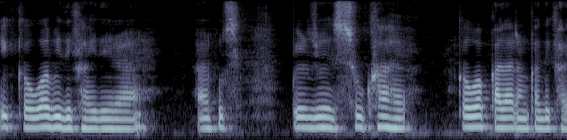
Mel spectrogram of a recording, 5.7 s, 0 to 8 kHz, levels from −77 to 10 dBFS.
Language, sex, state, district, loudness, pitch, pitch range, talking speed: Hindi, female, Uttar Pradesh, Budaun, -18 LUFS, 175 Hz, 170-185 Hz, 210 wpm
